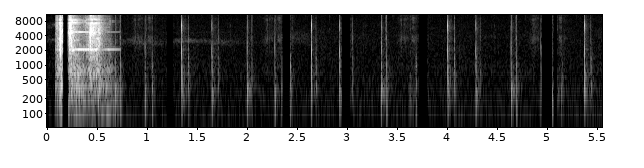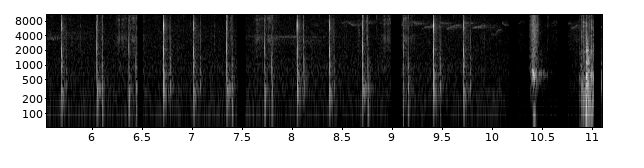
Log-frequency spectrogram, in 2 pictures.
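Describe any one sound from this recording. Quick footsteps patter at a steady running pace.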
